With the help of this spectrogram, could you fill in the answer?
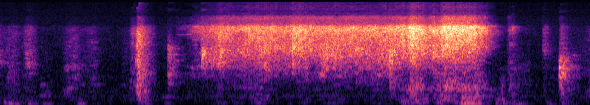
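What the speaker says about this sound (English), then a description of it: "I'm just going to rinse my hands here" Water runs steadily from a kitchen tap as hands are rinsed beneath it, a close, broad splashing rush that swells and holds for a few seconds before cutting off.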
